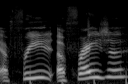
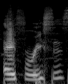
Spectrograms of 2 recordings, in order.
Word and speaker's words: apheresis: Because every page I turned, it was now I got, what was it, aphasia? Is that how you say it? Apheresis.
